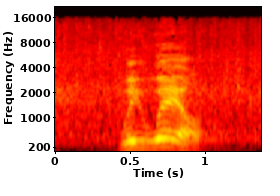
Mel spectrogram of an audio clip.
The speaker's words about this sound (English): Clap your hands right now and say, that's good, Pastor.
